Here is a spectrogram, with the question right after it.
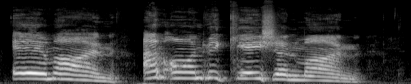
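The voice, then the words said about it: Put-on Caribbean accent. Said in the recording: “that accent is deceptive because I'm actually not going to the Caribbean”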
